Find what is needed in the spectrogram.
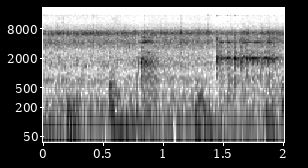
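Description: Chopped vegetables and curry leaves sizzling steadily in a kadai, with two short scraping or clinking sounds from the pan, one a little before a second in and a longer one near the end.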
